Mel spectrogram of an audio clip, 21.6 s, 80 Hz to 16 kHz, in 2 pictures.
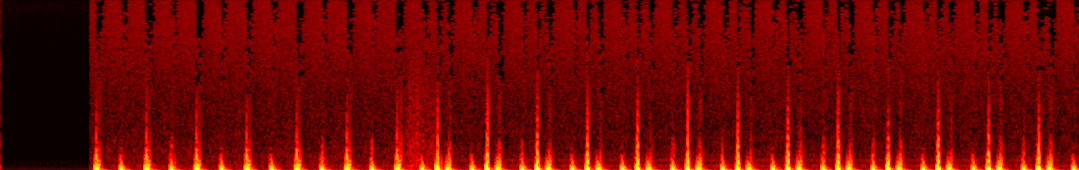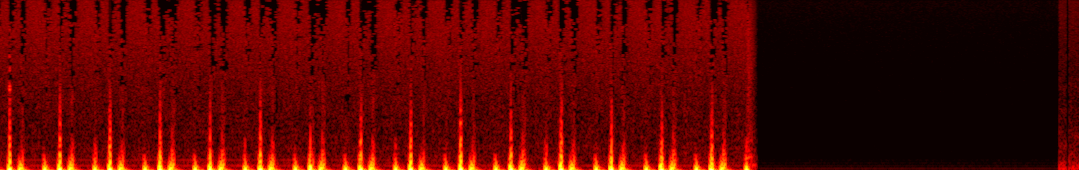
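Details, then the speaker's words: Teaching recording: summation gallop at rapid heart rate, S3 and S4 occurring simultaneously as a very loud diastolic sound midway between S2 and the next S1, added to rapid regular low-pitched heart sounds. "at a rapid rate S3 and S4 may occur simultaneously and are heard as a very loud diastolic sound known as a summation Gallop the gallop sound falls midway between the second sound and the first sound of the next beat"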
